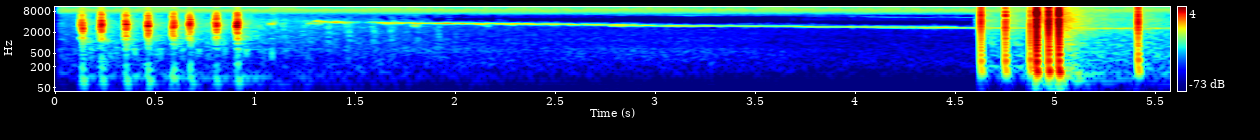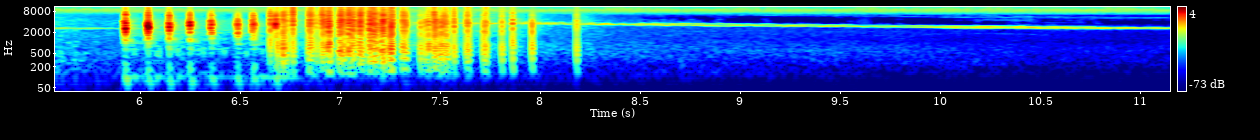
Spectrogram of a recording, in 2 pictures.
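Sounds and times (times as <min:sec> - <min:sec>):
fireworks rapid fire: 0:00.0 - 0:02.9, 0:04.6 - 0:08.7.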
